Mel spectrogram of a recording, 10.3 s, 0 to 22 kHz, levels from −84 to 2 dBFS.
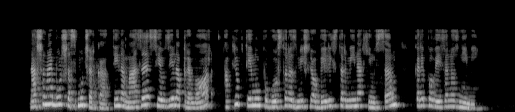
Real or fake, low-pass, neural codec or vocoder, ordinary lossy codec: real; 7.2 kHz; none; none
